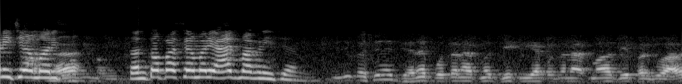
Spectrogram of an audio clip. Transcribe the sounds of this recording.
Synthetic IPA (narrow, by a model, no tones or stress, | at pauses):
ɽ̃it͡ʃʰeəmaɾisənt̪opaseəmaɾiad͡ʒmãɡɳ̃it͡ʃʰeam | bid͡ʒukɛʃuned͡ʒjɛnẽpot̪anaat̪mad͡ʒekɾijapot̪anaːt̪mãd͡ʒepʰəɾd̪uaʋ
